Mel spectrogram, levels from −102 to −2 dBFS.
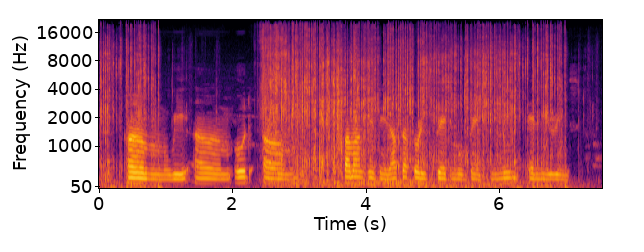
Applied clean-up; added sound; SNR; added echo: none; Tearing; 6 dB; none.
